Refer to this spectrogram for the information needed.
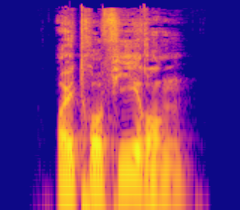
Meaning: eutrophication
- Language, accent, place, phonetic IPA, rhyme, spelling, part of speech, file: German, Germany, Berlin, [ɔɪ̯tʁoˈfiːʁʊŋ], -iːʁʊŋ, Eutrophierung, noun, De-Eutrophierung.ogg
